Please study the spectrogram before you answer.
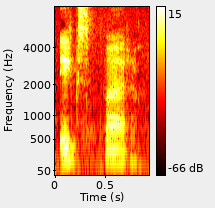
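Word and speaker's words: x̄: Ini bacanya X bar.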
